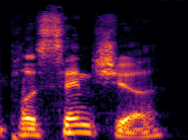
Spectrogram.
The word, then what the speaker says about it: Placentia: Well, we say Placentia, but Placentia?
